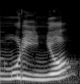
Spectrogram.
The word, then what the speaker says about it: Mourinho: E si complimentano con Mourinho, so che si legge così.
